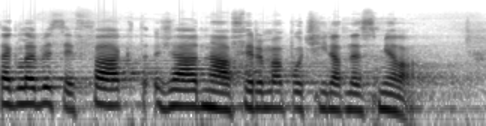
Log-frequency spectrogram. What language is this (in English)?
Czech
